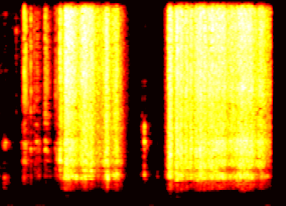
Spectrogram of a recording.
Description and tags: More moves with the Cabasa (percussion instrument with a wooden handle and metal beads that wrap around it on a metal band) that make this scraping sound when the handle is turned.
beads, instrument, shaker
